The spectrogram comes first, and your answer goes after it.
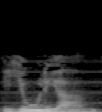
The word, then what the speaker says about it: Julia: and then we have the J which is pronounced like the English y so it's not Julia like in English it's Julia Julia okay Julia there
